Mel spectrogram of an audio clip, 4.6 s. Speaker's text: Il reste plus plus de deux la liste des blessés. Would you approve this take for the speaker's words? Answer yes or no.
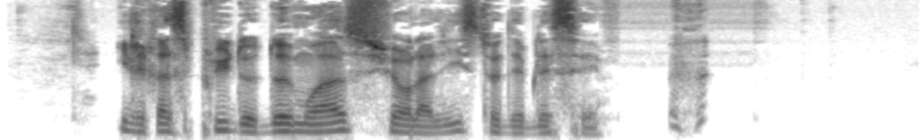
no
